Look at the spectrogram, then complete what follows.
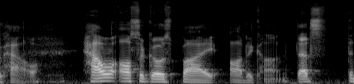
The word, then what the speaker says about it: Otacon: So we're going to call him Otacon from here on out. Apparently, like... Is it pronounced that or is it like Otakon? Well, I've heard some people say Otakon, but like they say Otacon in the...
